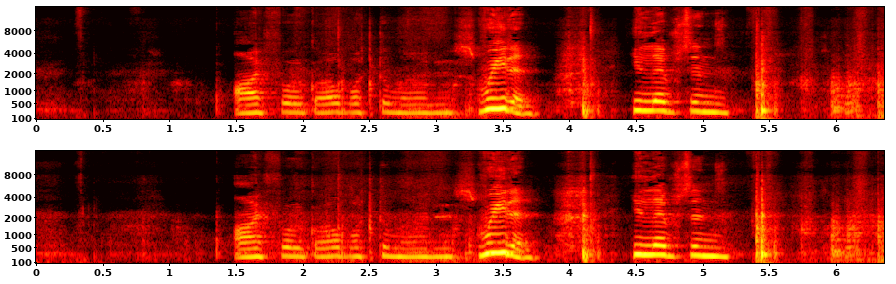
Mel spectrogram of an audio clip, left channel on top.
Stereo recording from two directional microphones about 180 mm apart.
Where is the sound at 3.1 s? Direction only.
45° left (ahead or behind).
